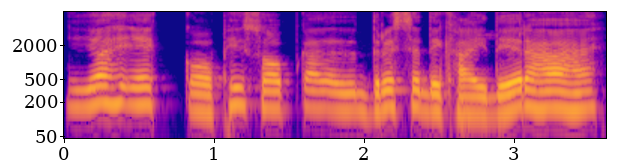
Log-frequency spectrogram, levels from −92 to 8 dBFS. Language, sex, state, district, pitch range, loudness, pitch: Hindi, male, Jharkhand, Ranchi, 145-170 Hz, -16 LUFS, 160 Hz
